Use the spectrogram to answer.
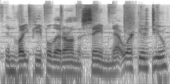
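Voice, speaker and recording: Male podcast host, mid-pitched, casual and explanatory, somewhat halting, music underneath. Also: a little mellow. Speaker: podcast host reading update news. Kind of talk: casual explanatory podcast talk about game updates.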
